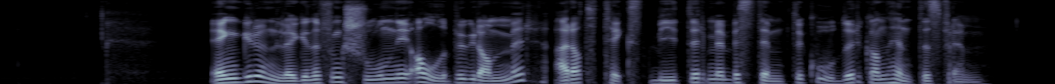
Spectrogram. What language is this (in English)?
Norwegian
